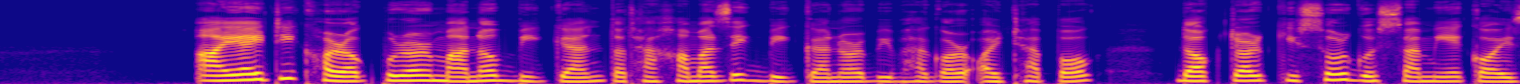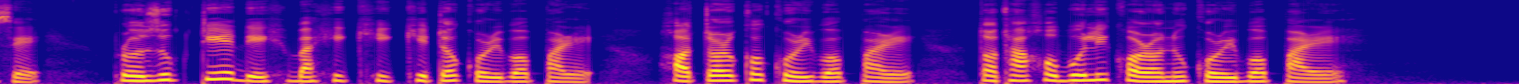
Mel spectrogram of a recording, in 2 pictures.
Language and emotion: Assamese, neutral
